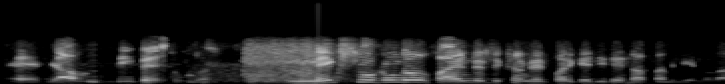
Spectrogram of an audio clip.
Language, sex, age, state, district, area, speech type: Sindhi, male, 30-45, Gujarat, Kutch, rural, conversation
